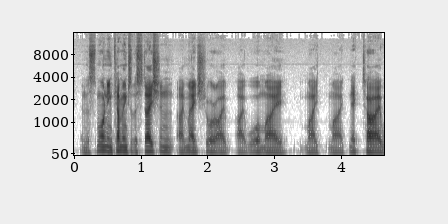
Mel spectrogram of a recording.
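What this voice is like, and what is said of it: Australian English accent. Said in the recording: “I have a funny accent ... My accent's from Australia. I'm not British. I'm not a New Zealander. I'm an Australian”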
